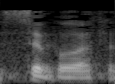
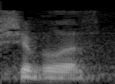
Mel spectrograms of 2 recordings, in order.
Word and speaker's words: Shibboleth: And it's a question of how they pronounce the letter shin, whether they pronounce it with an SH or an S sound. So the Gileadites pronounce it as a shin, and the Ephraimites pronounce it as a sin. So they would say Sibboleth instead of Shibboleth.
